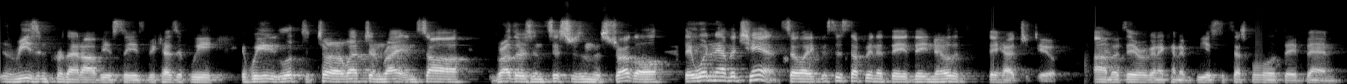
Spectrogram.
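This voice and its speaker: A man's voice: medium pitch, moderate pace, highs cut off. A man hosting a casual conversation, asking guests questions with many fillers and hesitations. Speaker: host. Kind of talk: interviewing guests.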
